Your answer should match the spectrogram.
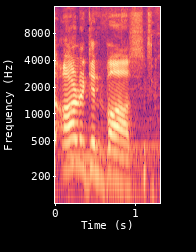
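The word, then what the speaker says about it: Argynvost: It's pronounced Argan Vos.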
